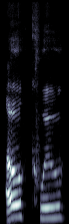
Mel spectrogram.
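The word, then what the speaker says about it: Okuayinonu: Wait, there's a pronunciation guide on the Niners website. It's Okuayinu.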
